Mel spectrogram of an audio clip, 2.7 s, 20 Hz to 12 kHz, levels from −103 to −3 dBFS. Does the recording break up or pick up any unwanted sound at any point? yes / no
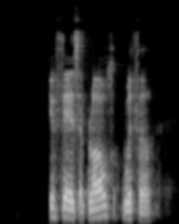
no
